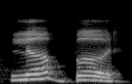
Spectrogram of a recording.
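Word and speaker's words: beurre: Le bird. Wherever you see EU, you have to pronounce it as bird. Bird. Le bird. Like the way you pronounce bird.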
